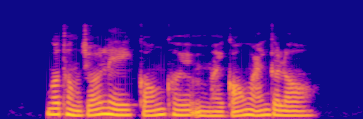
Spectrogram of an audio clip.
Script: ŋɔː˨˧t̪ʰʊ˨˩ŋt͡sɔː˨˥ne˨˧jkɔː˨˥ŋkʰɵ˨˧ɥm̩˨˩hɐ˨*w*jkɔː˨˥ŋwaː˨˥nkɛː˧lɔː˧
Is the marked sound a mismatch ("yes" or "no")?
yes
